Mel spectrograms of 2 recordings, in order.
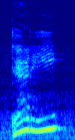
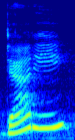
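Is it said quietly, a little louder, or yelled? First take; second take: quietly; a little louder. First: It is said very quietly. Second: It is said a little louder.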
